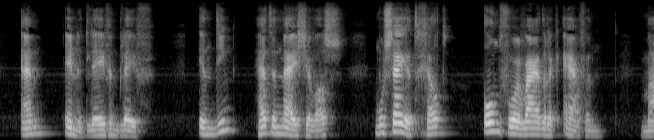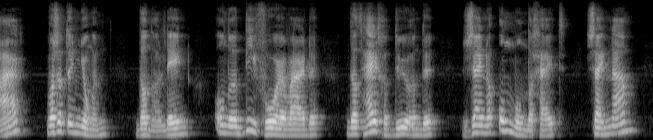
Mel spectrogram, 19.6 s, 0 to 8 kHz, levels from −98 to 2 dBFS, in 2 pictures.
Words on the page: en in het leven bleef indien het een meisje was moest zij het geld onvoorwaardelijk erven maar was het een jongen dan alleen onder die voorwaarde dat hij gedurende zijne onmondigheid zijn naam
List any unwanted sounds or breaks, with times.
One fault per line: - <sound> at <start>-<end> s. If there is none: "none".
none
